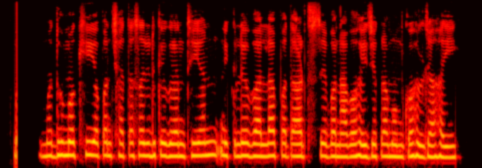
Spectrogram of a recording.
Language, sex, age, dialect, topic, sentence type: Magahi, female, 25-30, Central/Standard, agriculture, statement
